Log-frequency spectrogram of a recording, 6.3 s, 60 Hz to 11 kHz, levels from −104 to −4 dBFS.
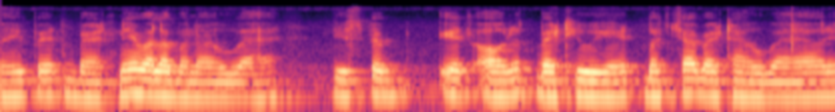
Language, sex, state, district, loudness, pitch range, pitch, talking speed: Hindi, male, Bihar, West Champaran, -17 LUFS, 125-135 Hz, 130 Hz, 220 wpm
